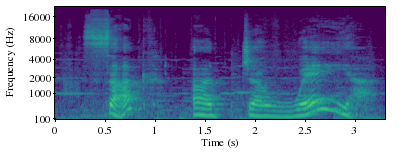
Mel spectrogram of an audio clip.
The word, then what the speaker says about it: Sacagawea: has a fancy name sagawaya you say it like this suck a joy later miss glass has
